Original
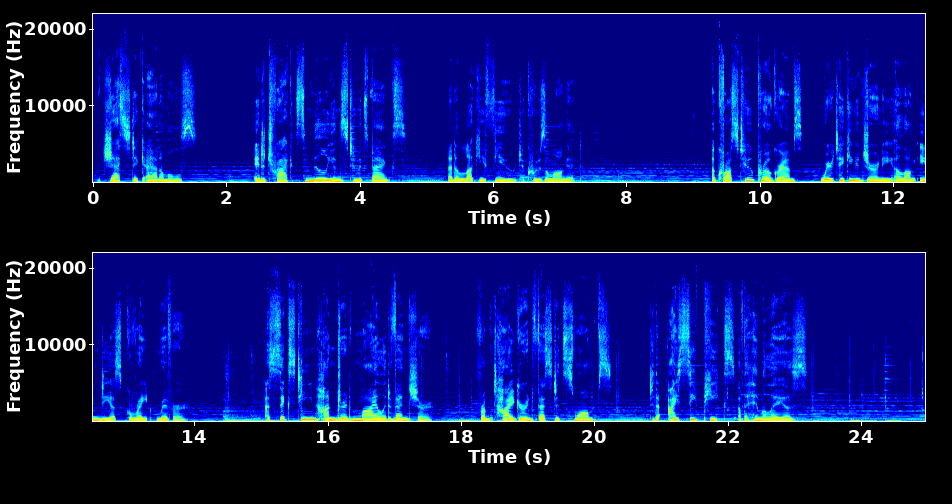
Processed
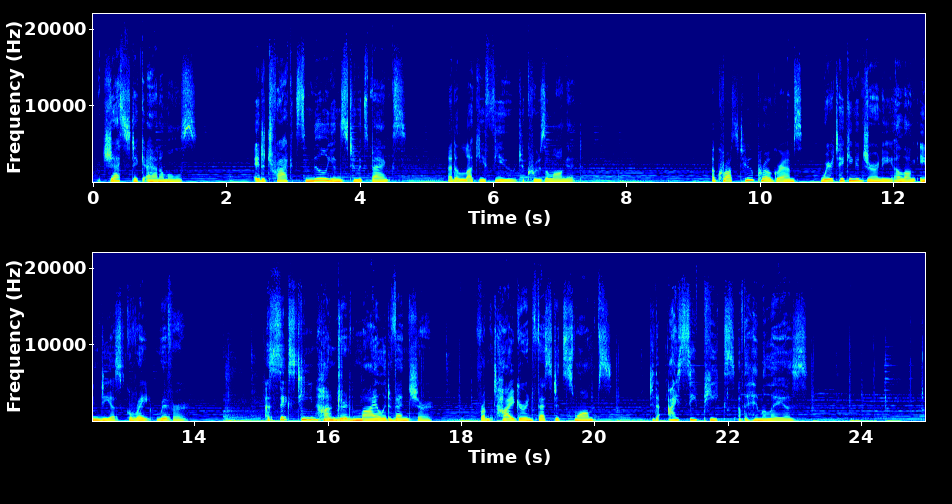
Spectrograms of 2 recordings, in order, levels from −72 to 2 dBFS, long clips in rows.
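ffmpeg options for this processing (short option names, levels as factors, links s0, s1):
-filter_complex "[0:a]asettb=1/sr,asplit=3[s0][s1][s2];[s0]atrim=end=8.134[s3];[s1]atrim=start=8.13:end=10.41,asetpts=PTS-STARTPTS,afade=t=in:d=0.004:c=qsin,afade=t=out:st=2.276:d=0.004:c=qsin,lowpass=f=1800:p=1[s4];[s2]atrim=start=10.406[s5];[s3][s4]acrossfade=d=0.004:c1=hsin:c2=qsin[s6];[s6][s5]acrossfade=d=0.004:c1=qsin:c2=hsin,asplit=3[s7][s8][s9];[s7]afade=t=out:st=12.81:d=0.02[s10];[s8]asplit=2[s11][s12];[s12]adelay=40,volume=0.299[s13];[s11][s13]amix=inputs=2:normalize=0,afade=t=in:st=12.81:d=0.02,afade=t=out:st=16.55:d=0.02[s14];[s9]afade=t=in:st=16.55:d=0.02[s15];[s10][s14][s15]amix=inputs=3:normalize=0,asettb=1/sr,asplit=3[s16][s17][s18];[s16]atrim=end=20.544[s19];[s17]atrim=start=20.54:end=24.2,asetpts=PTS-STARTPTS,afade=t=in:d=0.004:c=qsin,afade=t=out:st=3.656:d=0.004:c=qsin,equalizer=f=590:t=o:w=0.73:g=-12[s20];[s18]atrim=start=24.196[s21];[s19][s20]acrossfade=d=0.004:c1=hsin:c2=qsin[s22];[s22][s21]acrossfade=d=0.004:c1=qsin:c2=hsin"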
